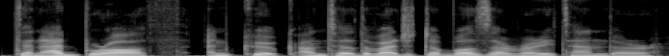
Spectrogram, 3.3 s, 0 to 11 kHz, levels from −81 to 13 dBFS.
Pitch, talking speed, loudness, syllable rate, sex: 190 Hz, 195 wpm, -17 LUFS, 5.9 syllables/s, female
